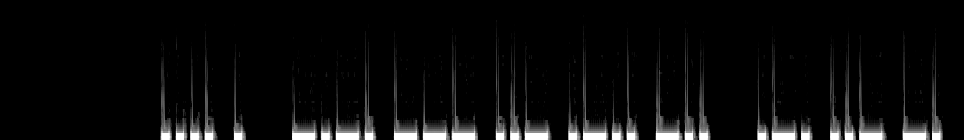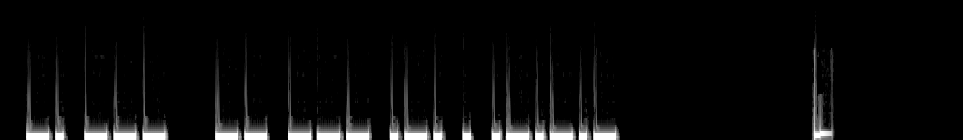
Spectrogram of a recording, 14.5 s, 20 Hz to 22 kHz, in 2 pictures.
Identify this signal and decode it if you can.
Morse code, heard as a keyed tone, about 22 wpm, 700 Hz. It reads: HE COULD RUN NO MORE.
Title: Sentences from Top 1000 Words - Review Part 1 - 22wpm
